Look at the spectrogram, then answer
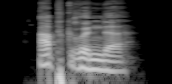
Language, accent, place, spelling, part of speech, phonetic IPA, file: German, Germany, Berlin, Abgründe, noun, [ˈapˌɡʁʏndə], De-Abgründe.ogg
- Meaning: nominative/accusative/genitive plural of Abgrund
